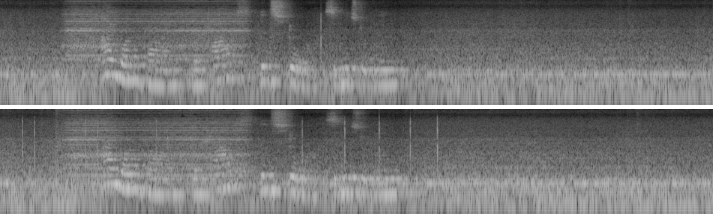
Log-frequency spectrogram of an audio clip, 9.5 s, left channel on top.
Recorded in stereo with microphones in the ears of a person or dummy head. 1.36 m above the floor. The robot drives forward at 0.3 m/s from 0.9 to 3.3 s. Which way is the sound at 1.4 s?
55° left (ahead or behind).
